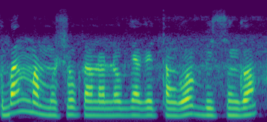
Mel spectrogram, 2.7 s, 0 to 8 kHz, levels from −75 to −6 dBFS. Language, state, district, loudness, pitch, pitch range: Kokborok, Tripura, West Tripura, -19 LUFS, 175 Hz, 170-185 Hz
